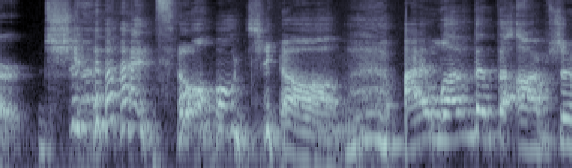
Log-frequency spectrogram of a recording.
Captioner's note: laughs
